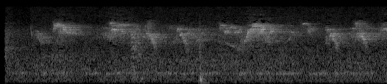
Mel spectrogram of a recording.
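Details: House sparrow recorded in Ubon Ratchathani, Thailand, on 5 February 2020, where it is a very common resident; a run of short, high, bright chirps repeating several times a second over a low steady hum.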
